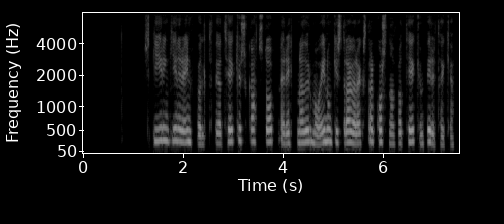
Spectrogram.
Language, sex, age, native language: Icelandic, female, 40-49, Icelandic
